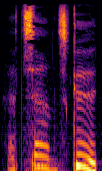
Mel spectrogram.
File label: that sounds good, Robotic or Stuttery or Spooky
